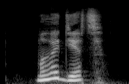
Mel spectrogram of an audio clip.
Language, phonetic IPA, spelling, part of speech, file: Russian, [məɫɐˈdʲet͡s], молодец, noun / interjection, Ru-молодец.ogg
- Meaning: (noun) fine fellow, fine girl; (interjection) attaboy!, attagirl!, well done!, bravo!, good for you!, good for her!, good for him!; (noun) brave man, clever man (usually a young man)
